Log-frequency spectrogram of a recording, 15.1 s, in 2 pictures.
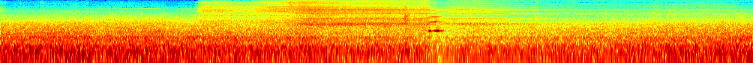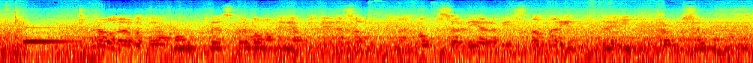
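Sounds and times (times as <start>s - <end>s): train wheels rumbling on track: 0.0s - 15.0s
hiss: 2.0s - 5.6s.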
